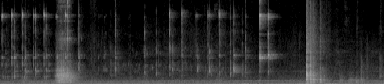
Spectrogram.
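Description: Small metal utensils and cups clinking and tapping on a coffee bar counter: a string of light clinks, some ringing briefly. There are two short rushing or scraping noises, about a second in and, louder, about six seconds in.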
